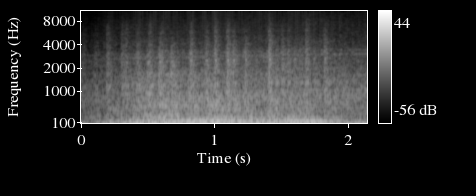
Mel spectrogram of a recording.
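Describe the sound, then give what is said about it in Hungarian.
A small electric fan spinning up after being switched on whirs steadily, its low motor hum layered under a broad airy rush with a faint rhythmic flutter. It stays loud and even throughout, with no voices. “És külön van neki egy ilyen, amikor felpörög.”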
